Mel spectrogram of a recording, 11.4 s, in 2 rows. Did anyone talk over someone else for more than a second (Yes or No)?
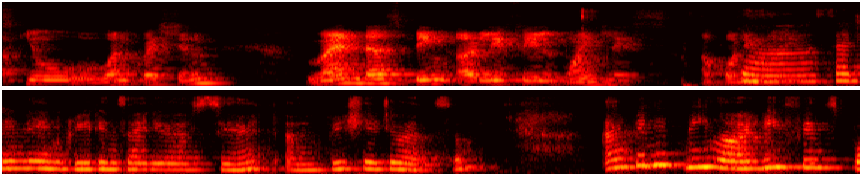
No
